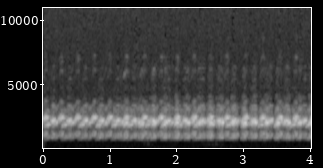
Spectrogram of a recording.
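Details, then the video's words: Night chorus of tree frogs at a forest pond in north-east Italy, mid-April: harsh, quickly repeated croaks blend into an unbroken, buzzing rattle. No wind, water or human sounds are present. "relaxing forest pond by night with singing tree frogs"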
